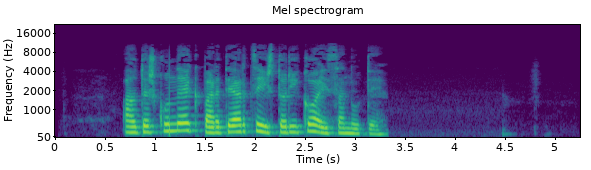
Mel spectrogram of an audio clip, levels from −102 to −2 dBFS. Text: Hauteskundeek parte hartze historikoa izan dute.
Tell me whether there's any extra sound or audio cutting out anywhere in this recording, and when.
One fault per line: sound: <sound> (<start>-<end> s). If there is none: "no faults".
no faults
